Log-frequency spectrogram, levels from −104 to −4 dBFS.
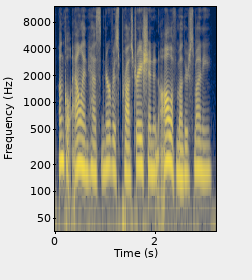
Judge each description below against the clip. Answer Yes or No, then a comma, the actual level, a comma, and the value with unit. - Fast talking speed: No, average, 185 wpm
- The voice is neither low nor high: Yes, medium, 175 Hz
